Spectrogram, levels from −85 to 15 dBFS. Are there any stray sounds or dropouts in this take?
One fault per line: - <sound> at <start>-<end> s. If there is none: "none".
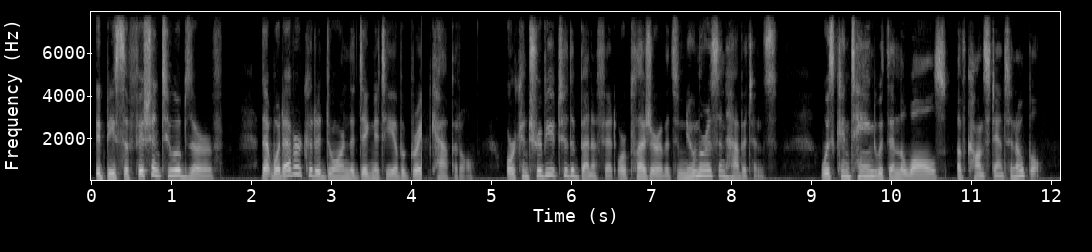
- dropout at 4.1-4.2 s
